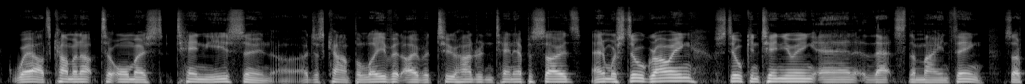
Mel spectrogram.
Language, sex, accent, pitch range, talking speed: English, male, Australian, 110-135 Hz, 175 wpm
